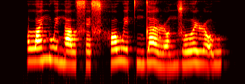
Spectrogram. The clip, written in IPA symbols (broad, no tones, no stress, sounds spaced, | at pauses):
lˠ e n w ɪ n a lˠ s e s h ɔ w e t n d a ɭ ɔ n z o ə̯ ɭ ɔ w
